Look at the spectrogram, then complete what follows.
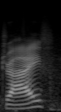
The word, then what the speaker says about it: drive: now you understand why in modern English, D-R-I-V-E, why I is pronounced I, and why E has no sound, right?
